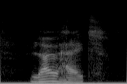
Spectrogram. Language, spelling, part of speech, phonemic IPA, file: Dutch, luiheid, noun, /ˈlœy̯ɦɛi̯t/, Nl-luiheid.ogg
- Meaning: laziness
